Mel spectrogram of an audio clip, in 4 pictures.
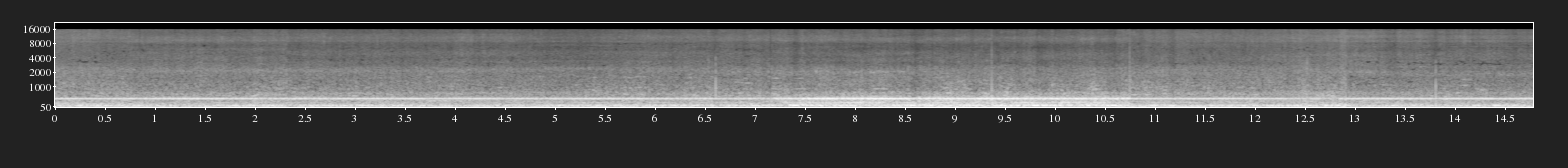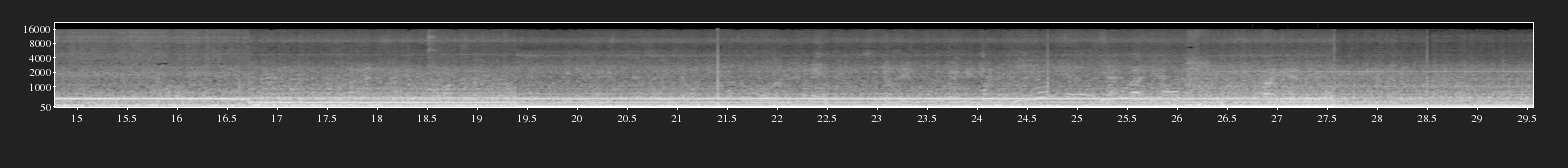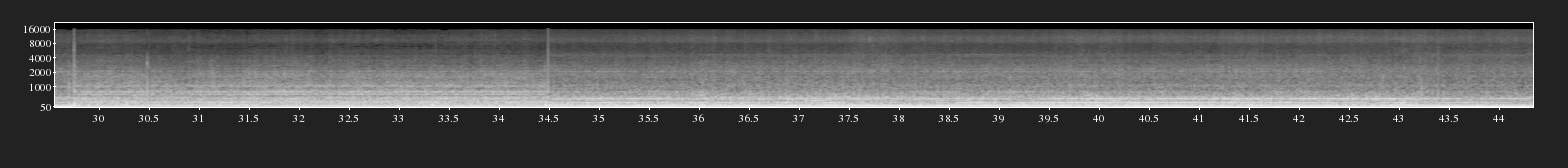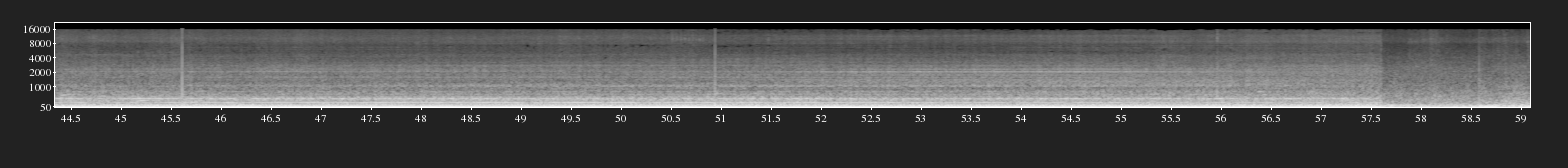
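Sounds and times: boat diesel engine rumbling: 0.0 - 59.0.

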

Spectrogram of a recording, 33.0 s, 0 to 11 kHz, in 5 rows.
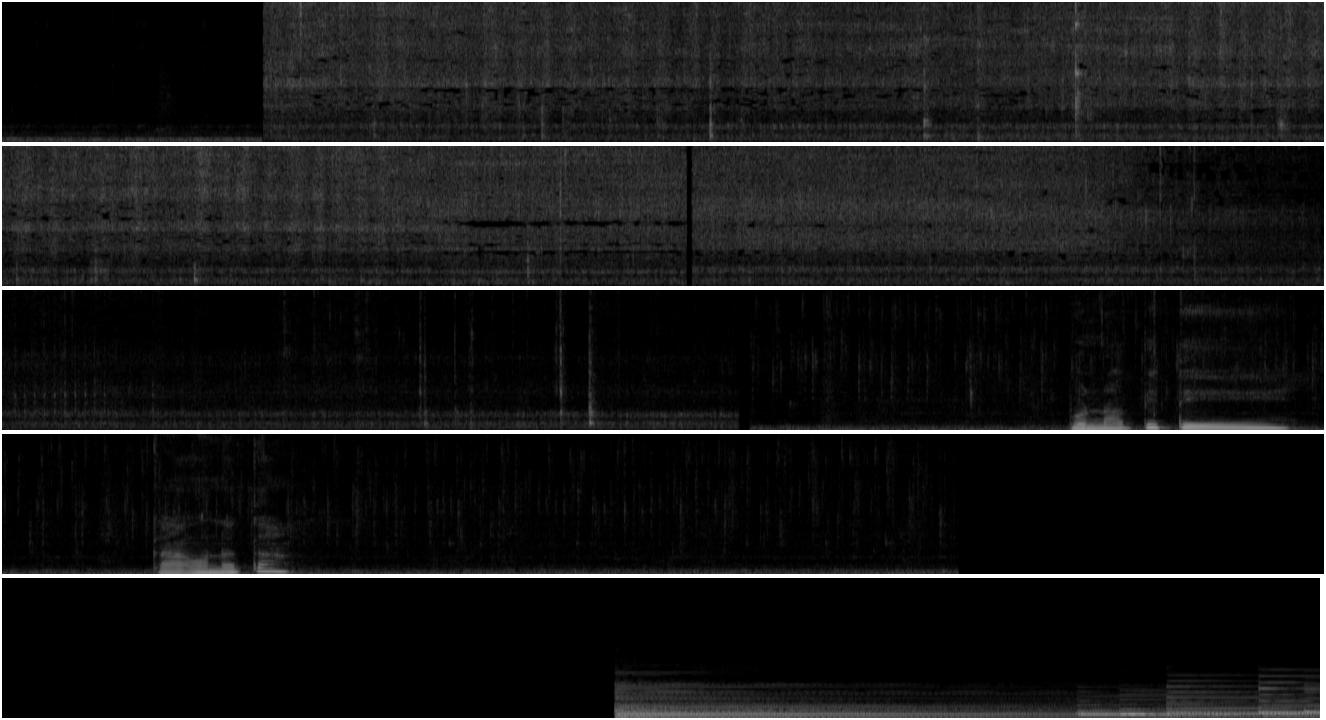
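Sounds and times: food sizzling in frying pan: 1.3 - 16.9.

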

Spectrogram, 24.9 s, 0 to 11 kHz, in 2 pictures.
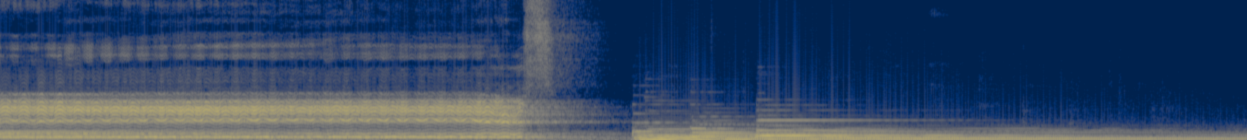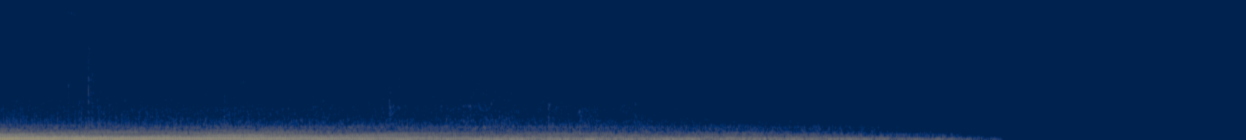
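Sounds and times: sustained chord on vibraphone and piano: 6.4 - 16.2.

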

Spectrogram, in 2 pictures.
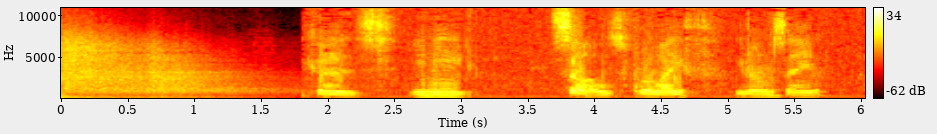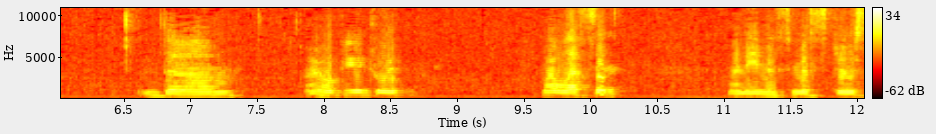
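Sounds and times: explosion blast with low rumble: 0.0 - 1.8.

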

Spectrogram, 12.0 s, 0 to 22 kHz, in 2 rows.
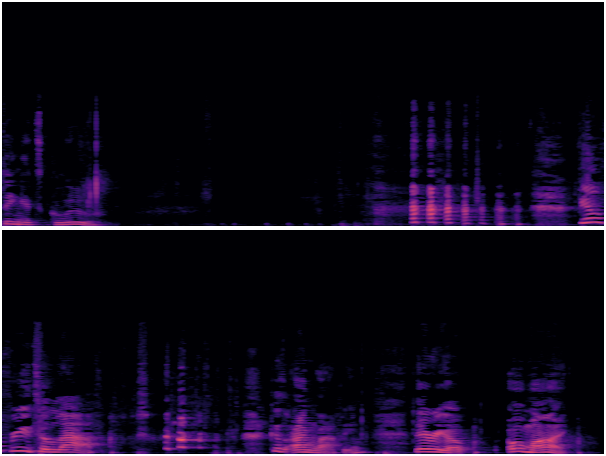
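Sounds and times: paper card rustling: 0.0 - 11.0.

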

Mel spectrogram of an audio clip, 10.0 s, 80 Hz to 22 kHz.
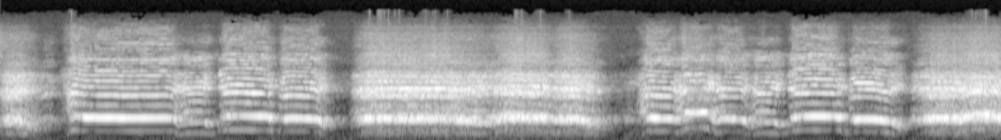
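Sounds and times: recruits shouting in unison: 0.0 - 0.6, 3.5 - 6.1, 9.1 - 10.0.

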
